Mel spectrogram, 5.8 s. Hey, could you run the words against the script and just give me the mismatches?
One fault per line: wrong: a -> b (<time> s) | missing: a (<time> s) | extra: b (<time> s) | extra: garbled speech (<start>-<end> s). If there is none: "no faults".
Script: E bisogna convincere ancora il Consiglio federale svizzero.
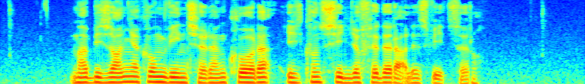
wrong: E -> Ma (0.7 s)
